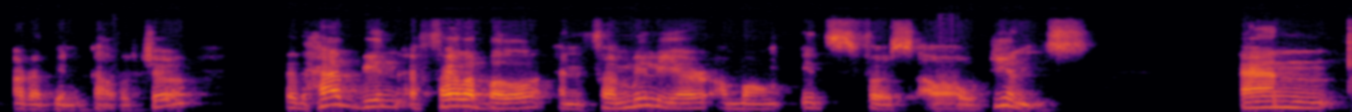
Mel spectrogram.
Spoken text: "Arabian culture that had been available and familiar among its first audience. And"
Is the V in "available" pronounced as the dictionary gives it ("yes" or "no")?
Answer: no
